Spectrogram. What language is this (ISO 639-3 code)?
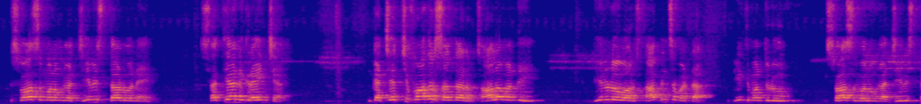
tel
